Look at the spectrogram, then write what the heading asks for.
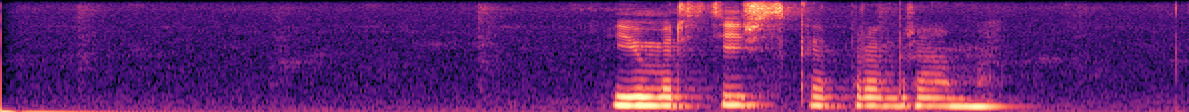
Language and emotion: Russian, neutral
